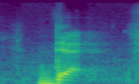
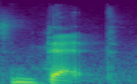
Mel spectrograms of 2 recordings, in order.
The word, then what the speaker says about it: debt: debt free. Yeah, I kind of corrected how I pronounce debt. Debt.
